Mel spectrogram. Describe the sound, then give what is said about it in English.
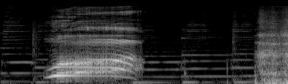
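A voice mimics a straining gym grunt: one loud, drawn-out groan lasting about a second, followed by quiet and then a short burst of breathy noise. “Grunting.”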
